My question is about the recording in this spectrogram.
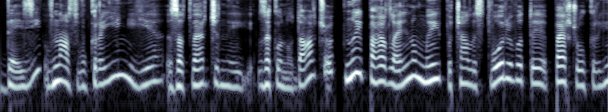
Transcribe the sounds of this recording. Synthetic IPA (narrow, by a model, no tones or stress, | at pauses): d̪ɛzʲiwnɑsʋʊkɾɐjinʲijɛzɐt̪ʋɛrd͡ʒenɪjzɐkɔnɔd̪ɑwt͡ʃɪknuipɐɾɐlˠɛlʲnɔmɪpɔt͡ʃɑlˠɪst̪ʋɔɾʲʊʋɐt̪ɪpɛrʃʊʊkɾɐji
